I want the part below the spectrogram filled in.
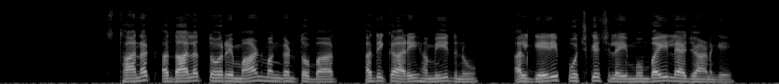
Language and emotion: Punjabi, neutral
